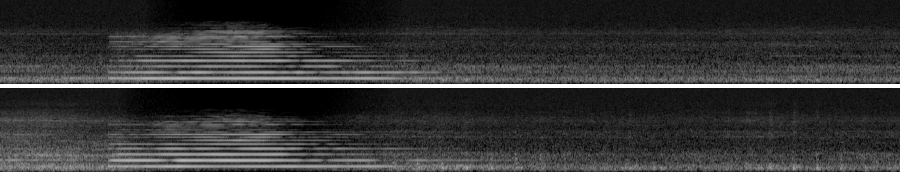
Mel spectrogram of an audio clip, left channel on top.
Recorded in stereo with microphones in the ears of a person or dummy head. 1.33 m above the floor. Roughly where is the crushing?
I don't hear crushing.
